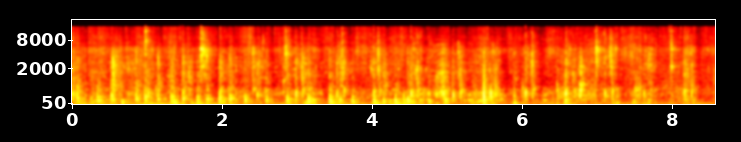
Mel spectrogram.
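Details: A dog licking its owner's face up close indoors: dense wet smacking and slurping tongue sounds, rapid irregular clicks repeating several times per second, no talking.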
